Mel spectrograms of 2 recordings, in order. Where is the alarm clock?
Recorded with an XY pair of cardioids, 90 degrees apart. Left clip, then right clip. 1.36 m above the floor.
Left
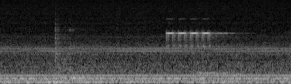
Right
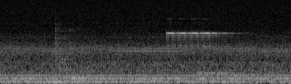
50° left, 6.5 m.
